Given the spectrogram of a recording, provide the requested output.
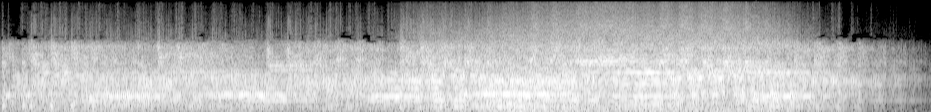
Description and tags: Battering my guitar, semi-live.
